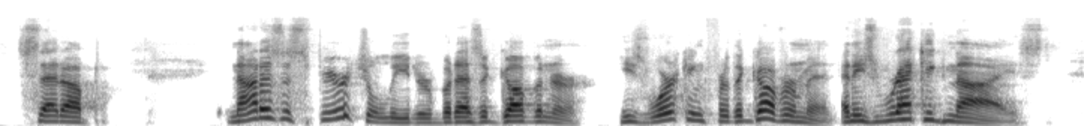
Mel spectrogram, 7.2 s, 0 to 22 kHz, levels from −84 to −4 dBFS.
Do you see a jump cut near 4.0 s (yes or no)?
no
